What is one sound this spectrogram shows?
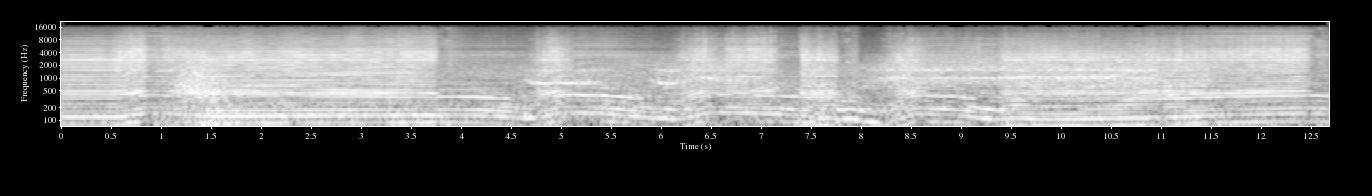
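A car engine roars at high revs, rising and falling in pitch.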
